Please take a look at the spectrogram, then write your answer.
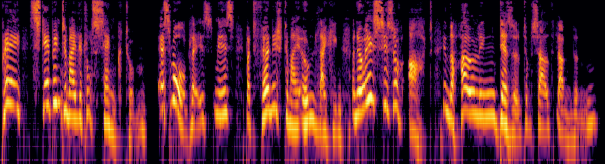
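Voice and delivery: high, thin nervous little man. A narrator's reading. Narrator voices Thaddeus.

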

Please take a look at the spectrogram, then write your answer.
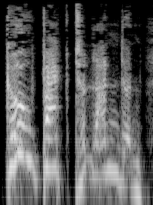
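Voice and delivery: high, pressing command; urgent cry. A narrator's reading. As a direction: urge him to leave now. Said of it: "she cried".

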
